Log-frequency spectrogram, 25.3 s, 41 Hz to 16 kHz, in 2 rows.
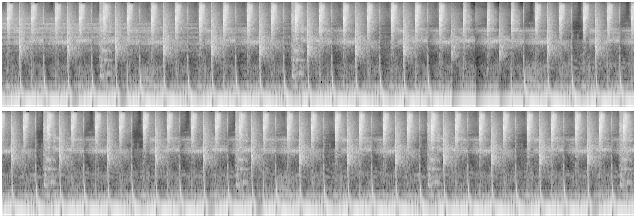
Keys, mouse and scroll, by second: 1.2-2.2 scroll up 1, 14.6 click, 18.0-25.2 drag.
